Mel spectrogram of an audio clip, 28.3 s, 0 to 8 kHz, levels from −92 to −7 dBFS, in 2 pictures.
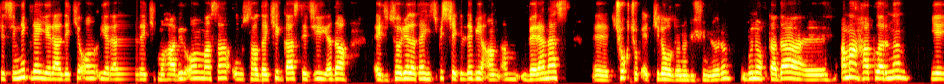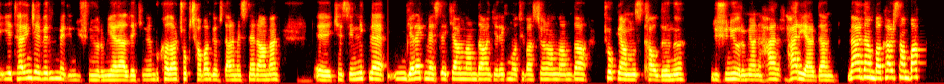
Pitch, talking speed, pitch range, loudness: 190 Hz, 125 wpm, 175-210 Hz, -19 LUFS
